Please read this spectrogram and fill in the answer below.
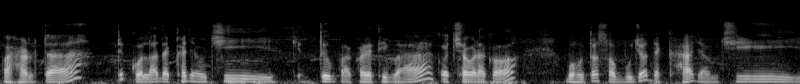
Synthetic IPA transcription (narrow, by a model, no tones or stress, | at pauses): paɦaɾɔʈaʈɛkɔlad̪ɛkʰad͡ʒawt͡ʃʰikint̪upakʰɔɾet̪ʰibakɔt͡ʃʰɔɡɔɽakɔ | bɔɦut̪ɔsɔbud͡ʒɔd̪ɛkʰad͡ʒawt͡ʃʰi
